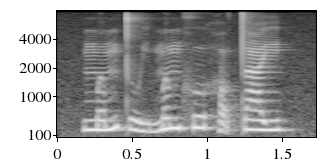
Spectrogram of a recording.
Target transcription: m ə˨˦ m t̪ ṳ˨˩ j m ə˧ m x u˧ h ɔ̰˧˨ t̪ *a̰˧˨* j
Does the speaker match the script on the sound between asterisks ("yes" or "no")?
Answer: no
